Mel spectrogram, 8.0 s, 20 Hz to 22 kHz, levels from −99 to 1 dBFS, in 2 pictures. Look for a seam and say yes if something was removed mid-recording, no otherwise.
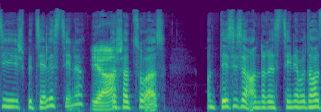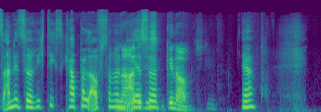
no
